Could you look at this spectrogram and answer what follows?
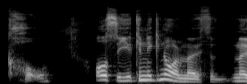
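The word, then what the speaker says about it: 口: So, it's a mouth and it's pronounced co.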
